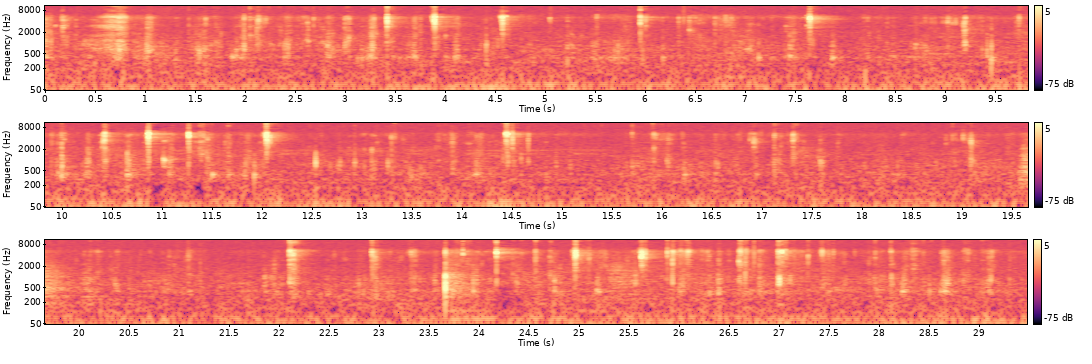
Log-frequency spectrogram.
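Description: Close-up eating sounds of biting and chewing pig tail, with irregular sharp clicks throughout.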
